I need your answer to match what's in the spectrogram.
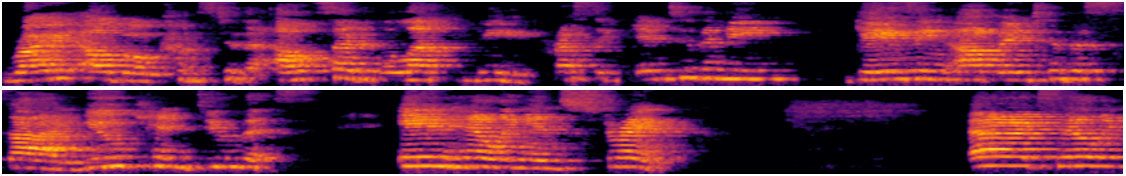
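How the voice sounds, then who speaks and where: A woman teaching a live yoga class, calmly guiding breaths and poses with encouragement, a little out of breath. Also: high voice. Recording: roomy echo, distant mic.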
